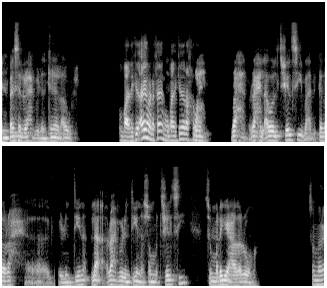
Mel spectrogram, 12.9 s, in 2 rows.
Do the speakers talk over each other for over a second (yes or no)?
no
